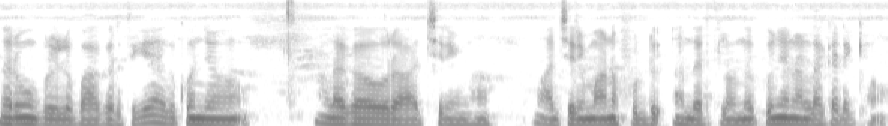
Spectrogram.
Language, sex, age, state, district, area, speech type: Tamil, male, 18-30, Tamil Nadu, Dharmapuri, rural, spontaneous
